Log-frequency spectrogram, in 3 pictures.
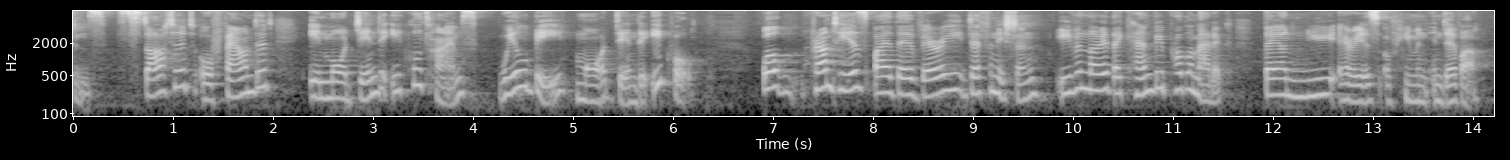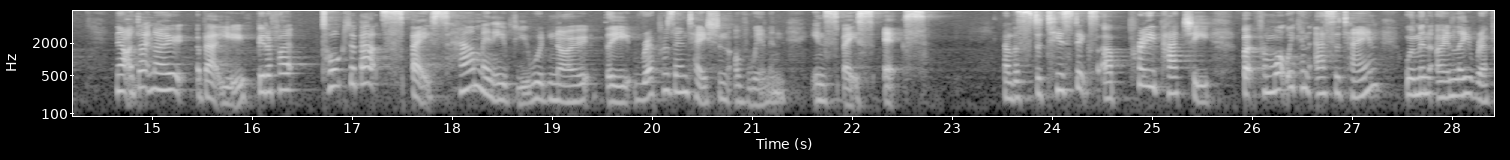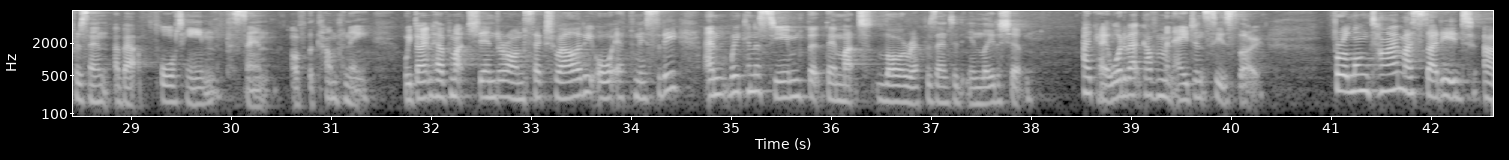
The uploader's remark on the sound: Recorded live at the Future Women Leadership Summit 2023.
